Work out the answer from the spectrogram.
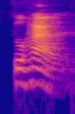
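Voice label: "zuhal", Malay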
